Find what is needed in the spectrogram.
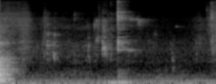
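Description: A person quietly chewing a mouthful of chip butty (chips and gravy in buttered bread), with a few faint soft mouth clicks around the middle.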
